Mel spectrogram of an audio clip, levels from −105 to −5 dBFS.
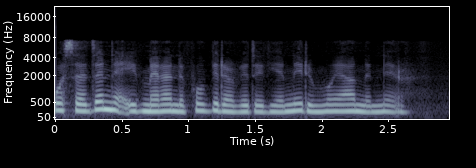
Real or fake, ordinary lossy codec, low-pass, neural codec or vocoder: fake; none; 7.2 kHz; codec, 16 kHz, 0.5 kbps, FunCodec, trained on LibriTTS, 25 frames a second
